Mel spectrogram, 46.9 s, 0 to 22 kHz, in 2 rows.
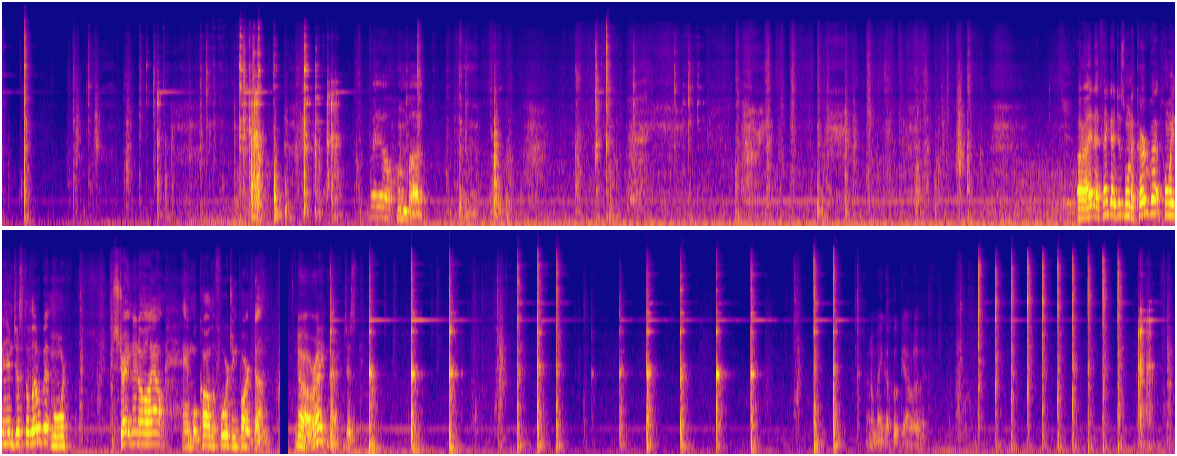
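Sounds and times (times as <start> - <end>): hammer striking steel on anvil: 0.0 - 0.8, 2.8 - 7.0, 11.8 - 12.3, 29.9 - 32.9, 33.7 - 40.8, 42.9 - 46.9
sharp metal knocks: 0.0 - 0.8, 2.8 - 7.0, 30.0 - 32.8, 33.7 - 39.0, 39.7 - 40.8, 43.0 - 46.9
steady hum: 0.0 - 46.9
metal tools clinking and clanking: 2.7 - 7.3, 11.8 - 12.7, 13.4 - 14.2, 45.9 - 46.9.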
